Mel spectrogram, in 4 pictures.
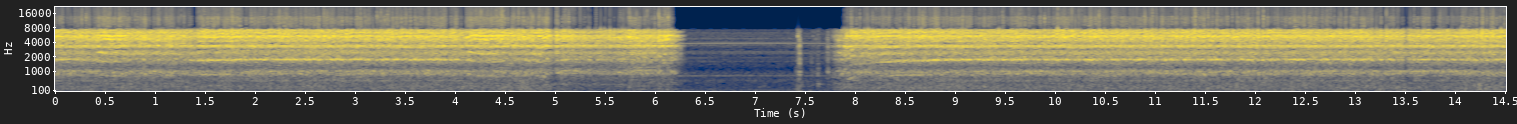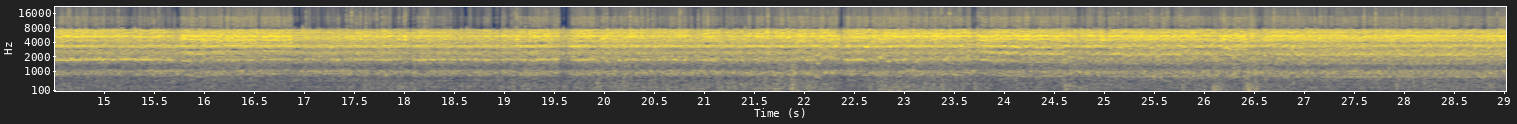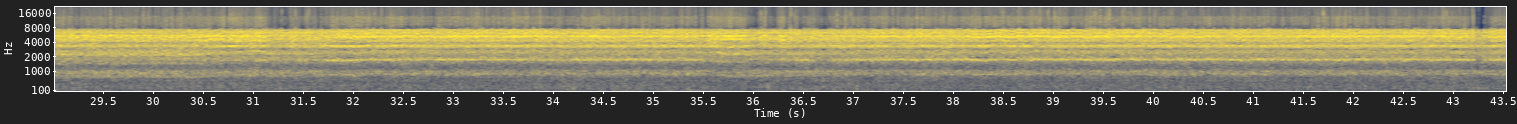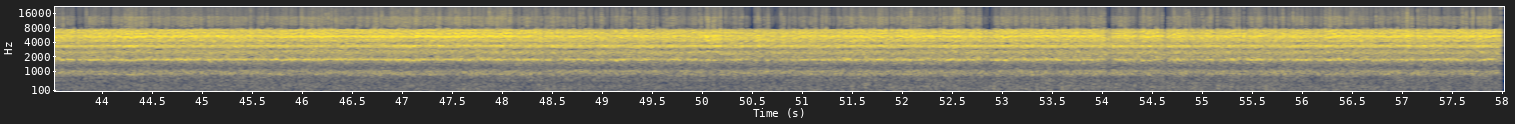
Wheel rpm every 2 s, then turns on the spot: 230, 230, 230, 40, 210, 230, 230, 230, 230, 230, 240, 230, 220, 210, 210, 220, 230, 230, 230, 230, 240, 230, 230, 230, 230, 230, 230, 230, 230.
none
